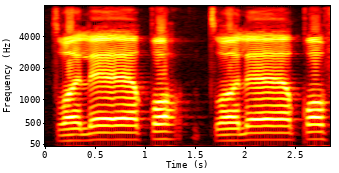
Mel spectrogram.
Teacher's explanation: طا موٹا، لام باریک، قاف موٹا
